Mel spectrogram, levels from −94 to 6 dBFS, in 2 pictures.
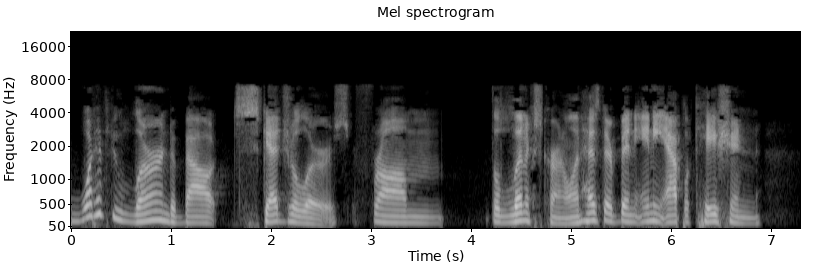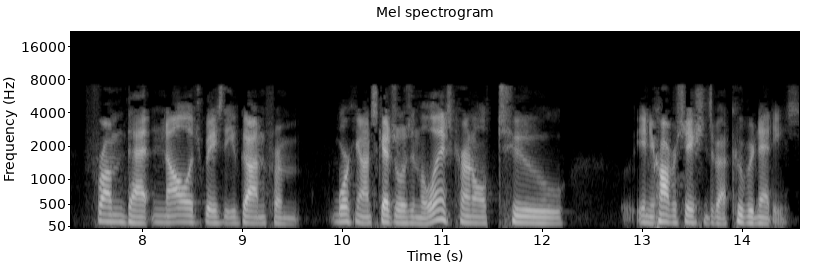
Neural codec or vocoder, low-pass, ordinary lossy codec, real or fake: codec, 16 kHz, 6 kbps, DAC; 7.2 kHz; MP3, 32 kbps; fake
